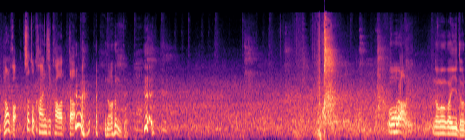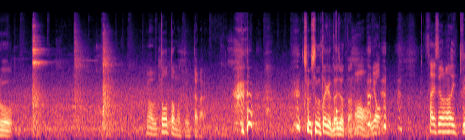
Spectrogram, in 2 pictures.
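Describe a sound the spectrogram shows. A young man talks casually and with animation, close by.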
